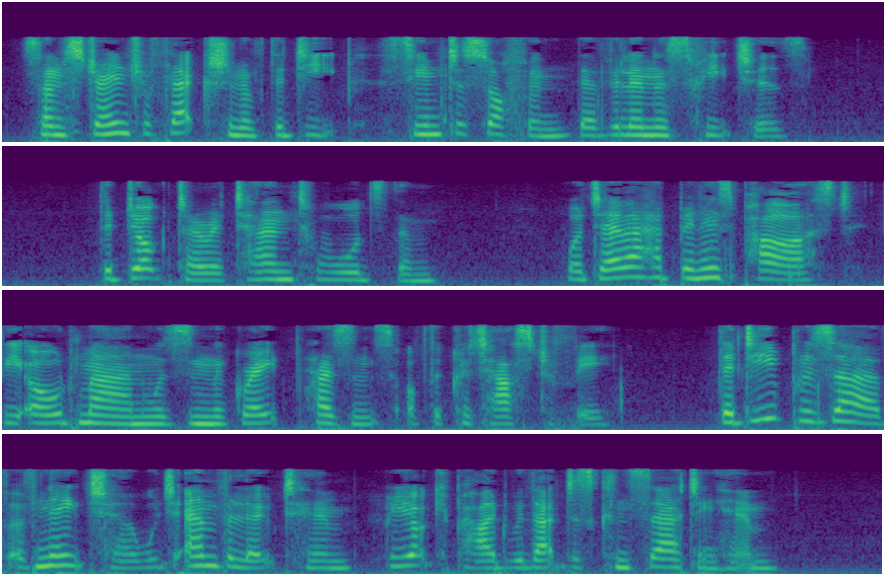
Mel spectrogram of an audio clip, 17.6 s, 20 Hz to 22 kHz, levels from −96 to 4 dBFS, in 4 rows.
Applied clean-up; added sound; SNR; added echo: none; none; none; none.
